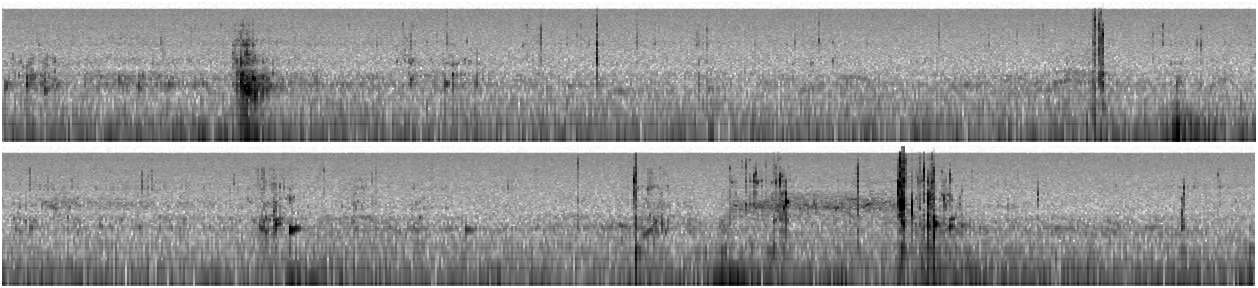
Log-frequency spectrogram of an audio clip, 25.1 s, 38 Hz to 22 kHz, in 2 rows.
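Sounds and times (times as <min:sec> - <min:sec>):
muffled underwater movement: 0:00.0 - 0:25.0
sharp underwater clicks: 0:10.8 - 0:12.1, 0:16.7 - 0:22.2
hiss of moving water: 0:19.7 - 0:22.8.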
